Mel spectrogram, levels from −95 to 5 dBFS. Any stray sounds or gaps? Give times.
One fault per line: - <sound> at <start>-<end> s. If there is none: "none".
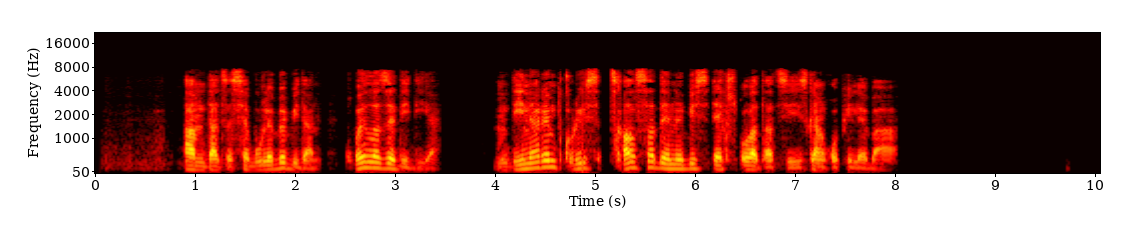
none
